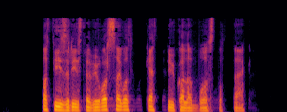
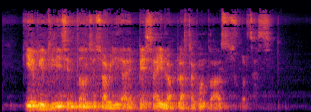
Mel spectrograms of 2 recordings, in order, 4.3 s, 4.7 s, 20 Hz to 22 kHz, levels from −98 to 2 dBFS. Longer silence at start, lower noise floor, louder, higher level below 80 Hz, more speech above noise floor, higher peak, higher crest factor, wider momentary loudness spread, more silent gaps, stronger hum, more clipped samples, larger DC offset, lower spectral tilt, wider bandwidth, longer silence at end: first, 0.65 s vs 0.35 s; first, under -90 dBFS vs -63 dBFS; second, -24 LUFS vs -18 LUFS; first, -46 dBFS vs -54 dBFS; first, over 66 dB vs 45 dB; second, -6 dBFS vs -2 dBFS; about the same, 20 dB vs 18 dB; about the same, 14 LU vs 15 LU; neither; neither; neither; neither; first, -6 dB/octave vs -4 dB/octave; second, 11.5 kHz vs 15.5 kHz; about the same, 0.65 s vs 0.65 s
